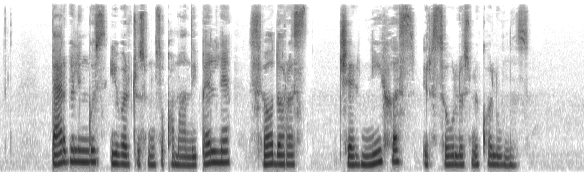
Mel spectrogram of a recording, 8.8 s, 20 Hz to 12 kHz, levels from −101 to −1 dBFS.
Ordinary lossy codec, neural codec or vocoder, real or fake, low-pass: AAC, 48 kbps; none; real; 10.8 kHz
